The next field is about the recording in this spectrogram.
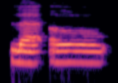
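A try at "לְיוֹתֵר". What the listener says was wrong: le. I want to hear the yud. No, I'm not hearing the yud. I want to hear that yud. Le, yoter.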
